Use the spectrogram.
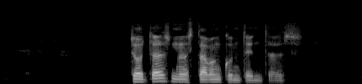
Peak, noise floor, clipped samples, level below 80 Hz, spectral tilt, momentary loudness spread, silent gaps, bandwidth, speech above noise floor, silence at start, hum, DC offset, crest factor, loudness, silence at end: -8 dBFS; -83 dBFS; under 0.1%; -72 dBFS; -5.5 dB/octave; 15 LU; none; 9.2 kHz; 55 dB; 1.3 s; none; under 0.1%; 22 dB; -29 LUFS; 0.6 s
